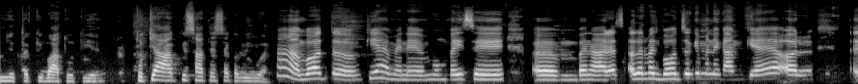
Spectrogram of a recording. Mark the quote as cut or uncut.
cut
